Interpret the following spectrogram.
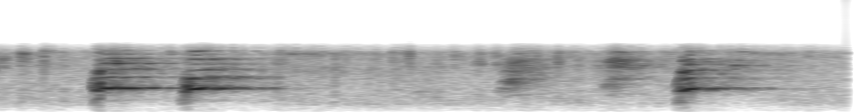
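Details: Sealyham Terrier, a young female dog kept as a pet, giving three sharp, high yipping barks: two in quick succession near the start, then one more after a pause, with softer muffled sounds in between.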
